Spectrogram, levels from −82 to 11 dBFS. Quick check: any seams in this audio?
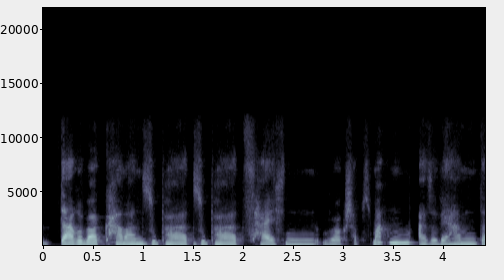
yes; 1 cut; at 1.5 s

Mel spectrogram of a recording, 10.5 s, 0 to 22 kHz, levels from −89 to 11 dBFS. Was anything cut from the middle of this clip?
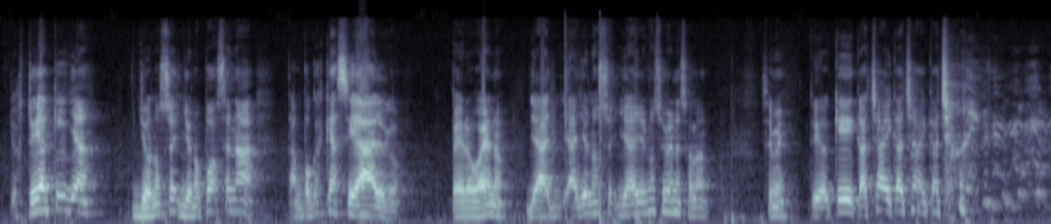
yes; 3 cuts; at 1.1 s, 4.3 s, 8.0 s

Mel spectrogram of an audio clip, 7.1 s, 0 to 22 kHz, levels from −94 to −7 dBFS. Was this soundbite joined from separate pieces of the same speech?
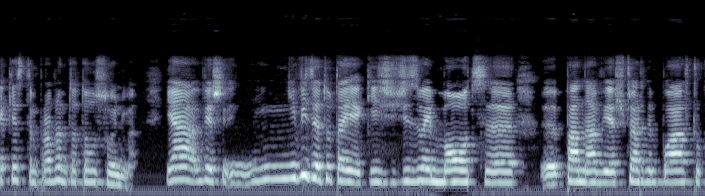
no; 0 cuts

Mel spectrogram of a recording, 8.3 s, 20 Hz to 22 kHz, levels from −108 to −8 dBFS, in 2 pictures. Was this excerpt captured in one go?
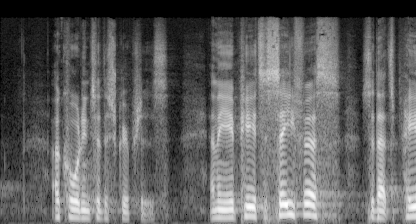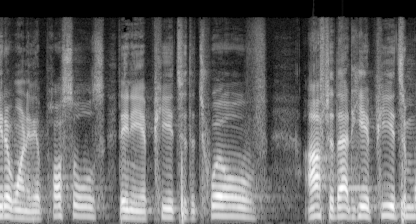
no; 1 cut; at 5.3 s

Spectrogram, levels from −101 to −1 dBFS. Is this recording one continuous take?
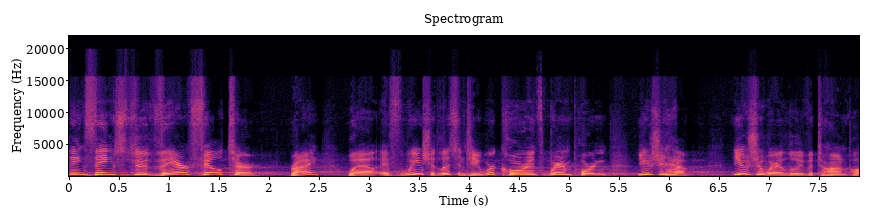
no; 1 cut; at 3.5 s

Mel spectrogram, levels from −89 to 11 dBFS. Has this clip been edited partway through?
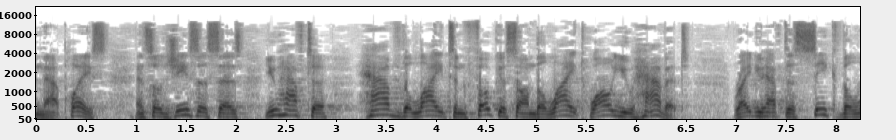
no; 0 cuts

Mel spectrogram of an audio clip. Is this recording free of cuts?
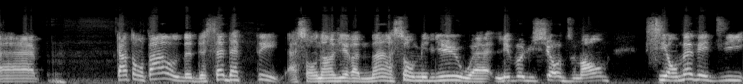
no; 1 cut; at 1.9 s

